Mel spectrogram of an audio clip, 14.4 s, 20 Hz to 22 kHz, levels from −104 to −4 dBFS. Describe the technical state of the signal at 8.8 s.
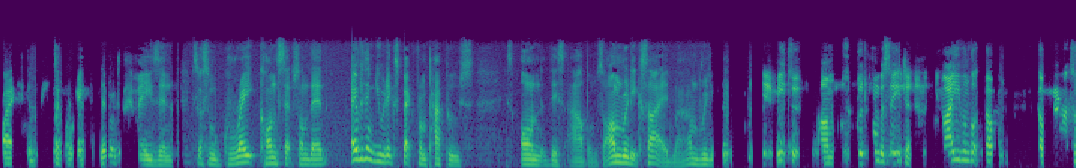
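At 8.8 s the speech is intact, with no fault present at that moment.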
